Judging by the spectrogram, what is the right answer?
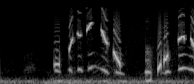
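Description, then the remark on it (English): The droid R2-D2 beeps and whistles frantically in the gantry office, a rapid burst of chirps warbling up and down in pitch and sweeping tones, over a low rumbling hum. “Back in the gantry office, R2-D2 beeped and whistled frantically as someone began banging on the locked door.”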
